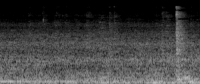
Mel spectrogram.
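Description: Steady low hum inside a Westinghouse high-rise traction elevator car as it sets off upward, with a single sharp click near the end.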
